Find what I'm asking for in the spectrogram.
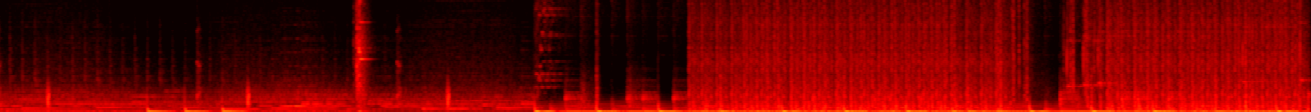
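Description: SMG fire in the game GunCraft: short rattling bursts with metallic clinks at first, then sustained rapid automatic fire that goes on for several seconds without talk.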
